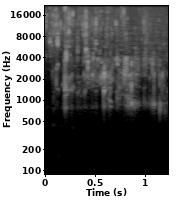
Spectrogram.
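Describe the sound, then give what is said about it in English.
A carbonated drink with hemp seed extract is poured into a glass, a short liquid trickle with bright splashy gurgles, fairly quiet, with no voices over it. “Give it a pour.”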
